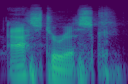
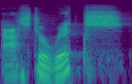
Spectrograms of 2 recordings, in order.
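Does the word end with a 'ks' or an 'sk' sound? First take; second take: sk; ks. First: The word ends with an 'sk' sound. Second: The word ends with a 'ks' sound. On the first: The speaker calls it right. "people often mispronounce the word asterisk" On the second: The speaker calls it wrong. "They'll say asterix"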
